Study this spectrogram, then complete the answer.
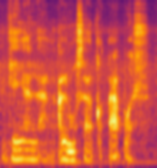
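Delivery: whispered aside. Real, not acted. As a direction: whisper it to yourself.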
